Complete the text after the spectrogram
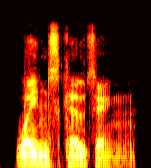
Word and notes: wainscoting: British English

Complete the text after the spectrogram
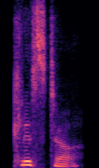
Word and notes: clyster: Indian

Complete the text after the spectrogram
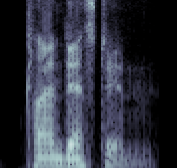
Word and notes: clandestine: British English

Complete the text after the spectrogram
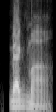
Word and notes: magma: American English

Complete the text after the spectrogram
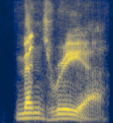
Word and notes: mens rea: American English

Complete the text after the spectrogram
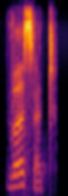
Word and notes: verset: Indian

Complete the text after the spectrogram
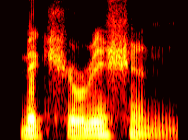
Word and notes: micturition: American English

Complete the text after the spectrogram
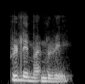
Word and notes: preliminary: Indian

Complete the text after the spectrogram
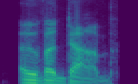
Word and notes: overdub: British English

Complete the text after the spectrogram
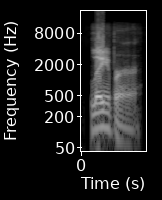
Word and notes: labour: American English

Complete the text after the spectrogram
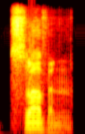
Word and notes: sloven: British English

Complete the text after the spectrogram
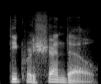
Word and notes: decrescendo: American English

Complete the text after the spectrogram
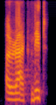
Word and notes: arachnid: Indian

